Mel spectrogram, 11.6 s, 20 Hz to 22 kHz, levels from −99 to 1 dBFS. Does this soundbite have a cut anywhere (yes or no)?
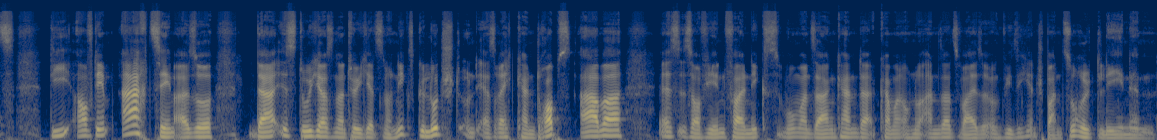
yes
